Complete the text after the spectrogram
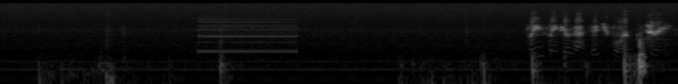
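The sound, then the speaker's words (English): A single steady burst of an outgoing phone ringing tone as a call is placed to Daniel Kino, lasting about a second, over a low constant hum, followed later by brief clattering handling noises. “You know what, I'm going to call Daniel Kino, even though I know he's not going to answer.”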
